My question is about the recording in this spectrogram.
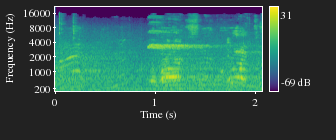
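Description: Rubber-soled wrestling shoes squeaking on the mats in a large hall, heard as several short scattered squeaks. About a second in comes a brief high, steady whistle-like tone.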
